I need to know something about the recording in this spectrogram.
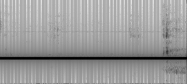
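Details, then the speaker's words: Vintage RCA tube audio generator after tube testing (all good), cleaning chassis sockets and pots, especially volume potentiometer: steady pure high sine tone at one pitch with faint low hum underneath; clean output, slightly louder after cleaning. "And now you can hear the tone coming from it, a sine wave."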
